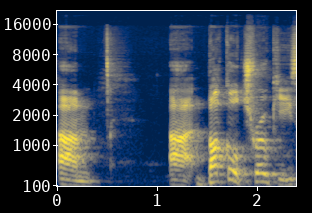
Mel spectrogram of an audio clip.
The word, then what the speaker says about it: buccal troches: His formal titles include, there's some pretty cool ones, COO of Troscriptions, a line of physician-formulated, pharmaceutical-grade, and precision-dosed buccal troches. I think I pronounced that right.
